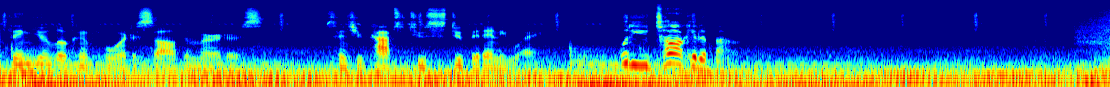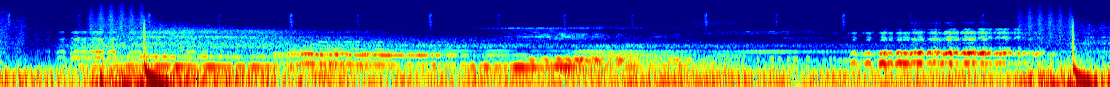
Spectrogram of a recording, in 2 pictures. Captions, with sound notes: - It's something you're looking for to solve the murders since you cops are too stupid anyway. - What are you talking about? (laughter echoing)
